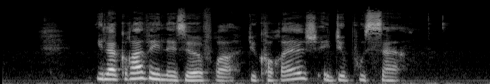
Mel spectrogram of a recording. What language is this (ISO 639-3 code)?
fra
